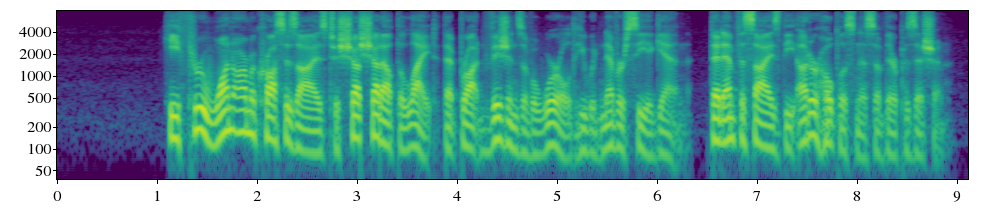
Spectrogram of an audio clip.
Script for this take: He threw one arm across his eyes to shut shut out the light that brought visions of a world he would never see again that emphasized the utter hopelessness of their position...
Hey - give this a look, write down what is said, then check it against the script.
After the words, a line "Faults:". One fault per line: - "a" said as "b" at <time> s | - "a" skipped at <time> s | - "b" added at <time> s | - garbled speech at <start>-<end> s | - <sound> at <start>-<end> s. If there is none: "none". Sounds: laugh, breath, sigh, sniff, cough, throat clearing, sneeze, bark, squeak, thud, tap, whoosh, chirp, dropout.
He threw one arm across his eyes to shut shut out the light that brought visions of a world he would never see again that emphasized the utter hopelessness of their position...
Faults:
none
